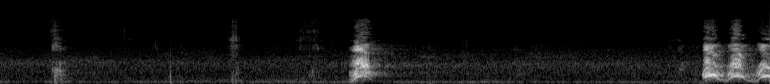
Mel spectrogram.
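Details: Male Swedish Boxer born August 2015, barking excitedly at the tire on a wheelbarrow: sparse faint yaps early on, one sharp bark midway, then a quick burst of three loud barks at the end.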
